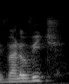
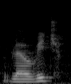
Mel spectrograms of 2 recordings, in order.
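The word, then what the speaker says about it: Vlahović: même perdu Chesny on a quand même du valovic vlaovic je crois que ça se prononce comme ça valovic vlaovic pardon vlaovic qui est qui est très bon qui est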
